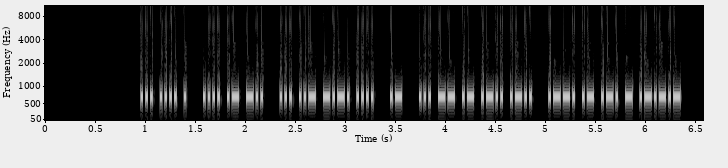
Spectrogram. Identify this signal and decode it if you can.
Morse code, heard as a keyed tone, about 52 wpm, 700 Hz. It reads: SHE HAD SUCH A SMALL PART.
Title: Sentences from Top 1000 Words - Review Part 1 - 50wpm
